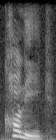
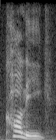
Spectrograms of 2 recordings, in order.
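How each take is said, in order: Both takes have the same delivery.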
